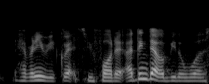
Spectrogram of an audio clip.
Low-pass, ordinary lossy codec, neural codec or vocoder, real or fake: 5.4 kHz; none; codec, 16 kHz, 2 kbps, X-Codec, WavLM features, trained on Multilingual LibriSpeech; fake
